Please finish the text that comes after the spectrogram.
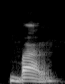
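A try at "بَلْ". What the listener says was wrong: Yeah, lam is not the echo letter. Okay, so now what we do, we don't pronounce the bouncing sound. We don't say like bal. If you read bal, so it will be wrong. Okay, okay, so it will be like bal.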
